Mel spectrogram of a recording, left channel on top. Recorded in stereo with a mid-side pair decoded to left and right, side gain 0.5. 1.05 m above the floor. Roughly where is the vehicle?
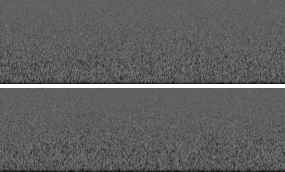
I don't hear a vehicle.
